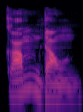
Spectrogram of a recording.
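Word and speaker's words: calm down: এখানে ভুলেও উচ্চারণটা কালম বললে হবে না, কেন এল এখানে সাইলেন্ট লেটার রয়েছে, ওই জন্য আগে থেকে বলে দিচ্ছি এই উচ্চারণটি হবে কাম ডাউন, উচ্চারণটি হবে কাম ডাউন।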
